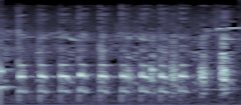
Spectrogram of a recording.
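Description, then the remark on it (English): Chickens cluck in a quick, steady run of short, bright notes, about a dozen in under two seconds, fairly clear with no talking. “The chickens come running up to the fence when Granny calls.”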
